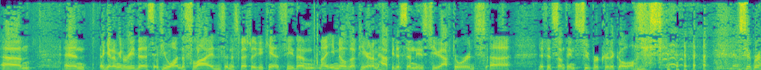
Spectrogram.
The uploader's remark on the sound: This podcast is one of several workshops from Exponential’s Global 2023 Conference in Orlando.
